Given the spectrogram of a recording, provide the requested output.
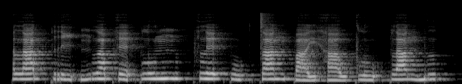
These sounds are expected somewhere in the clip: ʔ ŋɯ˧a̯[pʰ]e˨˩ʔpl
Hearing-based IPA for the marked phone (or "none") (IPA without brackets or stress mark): pʰ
